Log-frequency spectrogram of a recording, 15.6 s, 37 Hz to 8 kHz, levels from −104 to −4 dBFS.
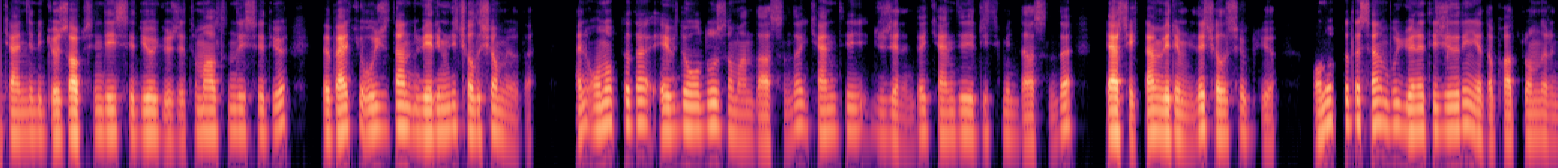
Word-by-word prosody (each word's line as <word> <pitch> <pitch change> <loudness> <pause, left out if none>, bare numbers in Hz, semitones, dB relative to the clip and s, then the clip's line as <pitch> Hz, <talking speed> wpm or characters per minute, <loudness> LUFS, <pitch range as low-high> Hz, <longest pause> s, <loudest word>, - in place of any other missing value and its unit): kendini 115 -1 -2
göz 110 0 0
hapsinde 115 +1 +5
hissediyor, 115 -1 0
gözetim 105 +2 -6
altında 120 +1 -2
hissediyor 120 +4 -4 0.4
ve 115 - +1
belki 125 +2 +5
o 125 +2 +2
yüzden 130 -1 +1
verimli 120 +3 +2
çalışamıyor 115 -7 -1
da. - - -21 0.4
Hani, - - -2
o 130 -2 0
noktada 155 0 +1
evde 125 +3 +1
olduğu 135 +2 +2
zaman 110 -7 -8
da 100 - -4
aslında 130 +8 -4
kendi 120 -2 -6
düzeninde, 110 -1 -7
kendi 110 0 -3
ritminde 110 -2 -12
aslında 95 +8 -3 0.3
gerçekten 115 0 +6
verimli 110 -4 +3
de 130 - +5
çalışabiliyor. 110 -4 -3 0.4
O 110 - 0
noktada 160 +1 +1
sen 150 0 +1
bu 150 +1 -2
yöneticilerin 130 +1 +1
ya 115 -4 -1
da - - -3
patronların, 105 0 -4
120 Hz, 150 wpm, -26 LUFS, 110-130 Hz, 0.4 s, gerçekten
